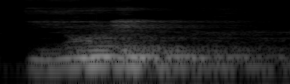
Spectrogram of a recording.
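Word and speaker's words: unique: समझते हैं, जैसे यूनिक है, यूनिक।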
